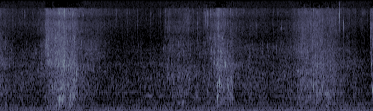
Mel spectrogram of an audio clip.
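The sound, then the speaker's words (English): Gentle ocean waves wash in and recede in slow swells, about three surges spaced a few seconds apart, over a steady low rumble. “The sound of the waves feel like whispers.”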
